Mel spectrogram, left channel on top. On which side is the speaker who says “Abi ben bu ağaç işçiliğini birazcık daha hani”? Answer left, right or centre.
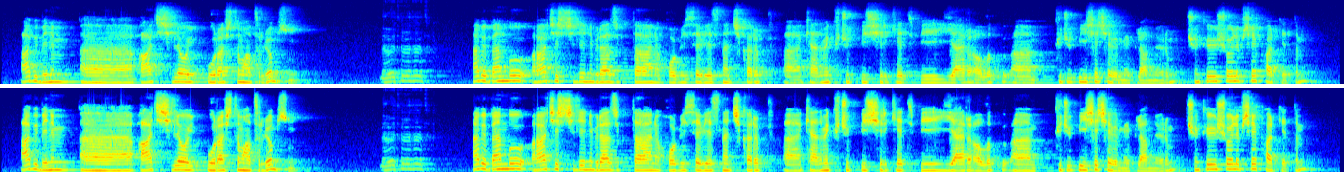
Right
